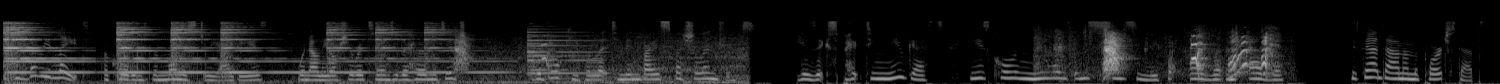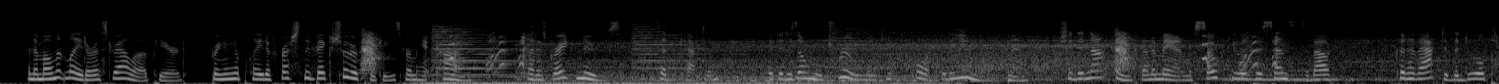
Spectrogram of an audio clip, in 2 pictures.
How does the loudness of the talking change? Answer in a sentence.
The volume of the talking stays about the same.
